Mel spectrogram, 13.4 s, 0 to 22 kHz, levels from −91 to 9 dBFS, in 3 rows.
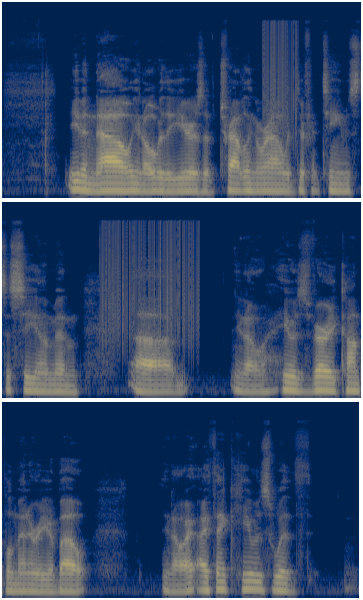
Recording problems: crackling; noticeable; at 3.5 s and from 5.5 to 7 s; 15 dB below the speech

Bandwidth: 15.5 kHz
